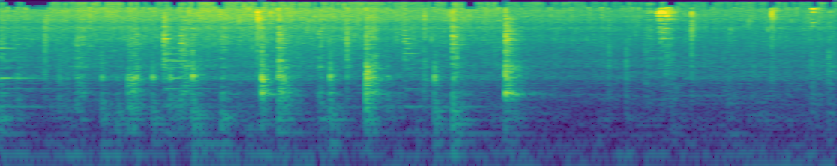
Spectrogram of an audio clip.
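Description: Onions with a pinch of turmeric frying in a pan as a spoon stirs them, sharp scraping clacks breaking in at an uneven rhythm over a continuous sizzle, close and fairly loud.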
